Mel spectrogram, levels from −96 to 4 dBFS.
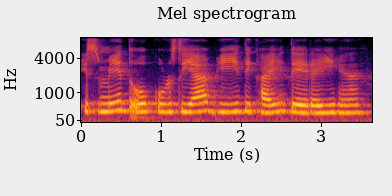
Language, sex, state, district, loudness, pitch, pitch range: Hindi, female, Uttar Pradesh, Saharanpur, -13 LUFS, 255 Hz, 240-265 Hz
